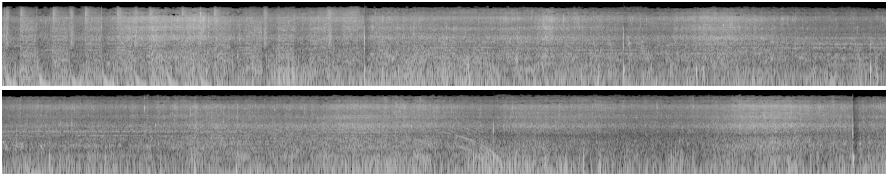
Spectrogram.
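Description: Small waves washing and splashing over shoreline rocks, with wind buffeting the microphone. Music plays faintly underneath.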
